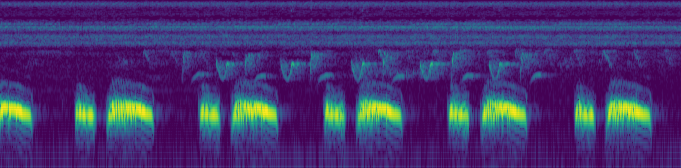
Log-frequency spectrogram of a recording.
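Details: Spotted dove calling as a lure: evenly spaced pairs of mellow coos, the second note longer and sliding down, accompanied by a persistent high chirping from another small bird.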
